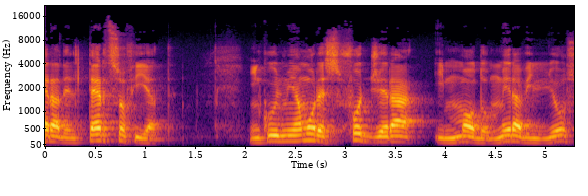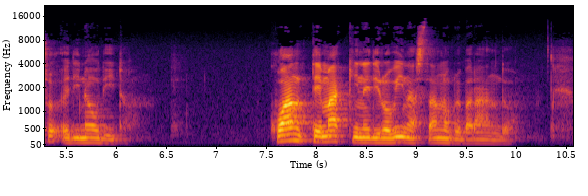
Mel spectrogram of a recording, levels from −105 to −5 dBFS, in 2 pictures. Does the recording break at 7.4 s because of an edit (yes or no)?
yes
